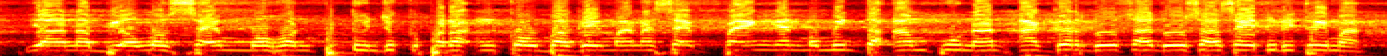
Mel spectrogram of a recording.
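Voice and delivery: ordinary talk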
